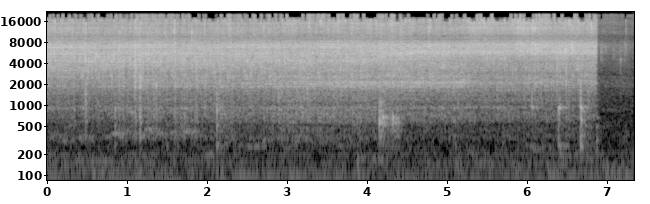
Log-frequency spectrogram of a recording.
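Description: Green chillies and curry leaves frying in hot oil, a steady, loud sizzle that continues throughout, with a few faint stirring clicks, close by.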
